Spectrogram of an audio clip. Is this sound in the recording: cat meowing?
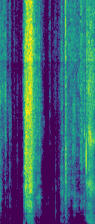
no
